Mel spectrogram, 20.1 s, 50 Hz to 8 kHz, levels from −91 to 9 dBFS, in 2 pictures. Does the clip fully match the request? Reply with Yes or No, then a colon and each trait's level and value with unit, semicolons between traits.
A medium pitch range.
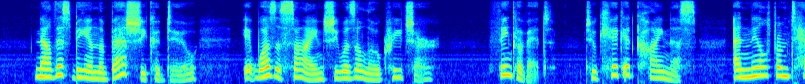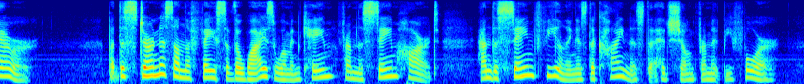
No: wide, 6.5 semitones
